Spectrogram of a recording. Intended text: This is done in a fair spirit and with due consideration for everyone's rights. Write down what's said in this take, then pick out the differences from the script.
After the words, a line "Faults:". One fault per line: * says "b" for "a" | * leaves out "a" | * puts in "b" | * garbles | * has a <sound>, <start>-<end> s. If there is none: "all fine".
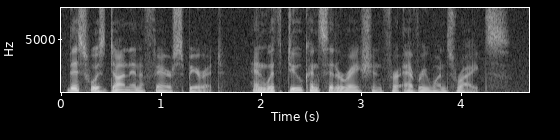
This was done in a fair spirit and with due consideration for everyone's rights.
Faults:
* says "was" for "is"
